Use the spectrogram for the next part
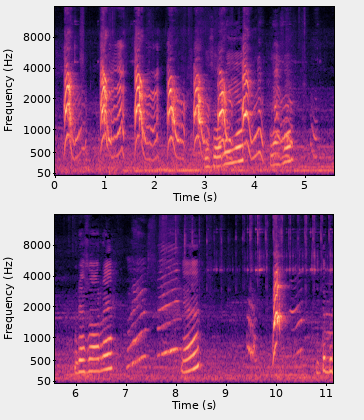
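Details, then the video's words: Poodle 'talking' back to a grandmother: quick repeated yelps at the start, then longer wavering, rising-and-falling whines, with a person's voice mixed in. "HOW GRANY TALK TO CLEVER CUTE DOG POODLE."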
